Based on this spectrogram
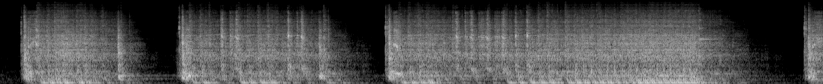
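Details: Longjia 50cc two-stroke scooter after carb cleaning and electrics work, no battery, powered by a 12 V portable jump starter, spark and fuel confirmed: several short sputtering start attempts, then it catches and buzzes steadily for a few seconds; starts and runs.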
